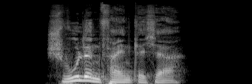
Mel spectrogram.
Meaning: 1. comparative degree of schwulenfeindlich 2. inflection of schwulenfeindlich: strong/mixed nominative masculine singular 3. inflection of schwulenfeindlich: strong genitive/dative feminine singular
- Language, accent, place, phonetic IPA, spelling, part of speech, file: German, Germany, Berlin, [ˈʃvuːlənˌfaɪ̯ntlɪçɐ], schwulenfeindlicher, adjective, De-schwulenfeindlicher.ogg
